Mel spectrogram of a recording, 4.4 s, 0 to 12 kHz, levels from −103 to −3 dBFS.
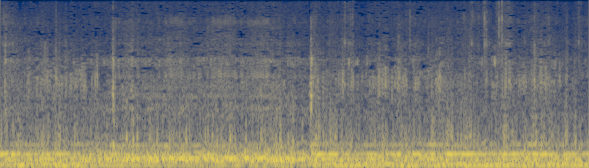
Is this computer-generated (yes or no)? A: no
